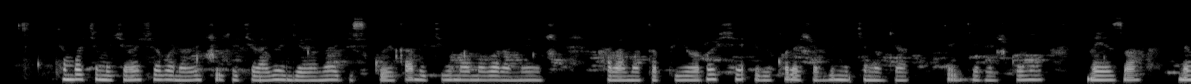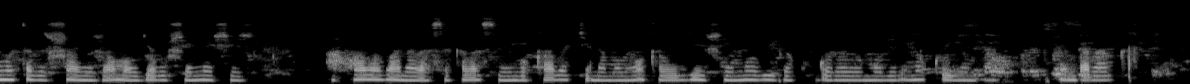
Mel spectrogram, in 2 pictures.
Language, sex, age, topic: Kinyarwanda, female, 25-35, education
